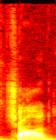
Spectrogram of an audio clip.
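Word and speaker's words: Ch'od: Who's pronounced as Chod, but it's Chod.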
